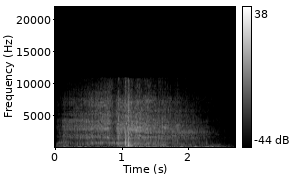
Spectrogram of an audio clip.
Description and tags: a toy car being played with by a baby.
